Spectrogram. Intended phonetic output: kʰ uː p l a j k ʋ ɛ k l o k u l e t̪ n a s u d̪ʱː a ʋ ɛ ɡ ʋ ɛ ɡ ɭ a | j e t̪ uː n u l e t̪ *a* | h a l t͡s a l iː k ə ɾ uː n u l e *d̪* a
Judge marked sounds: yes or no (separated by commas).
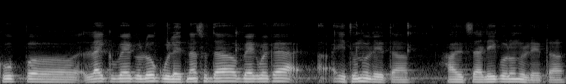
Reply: yes, no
